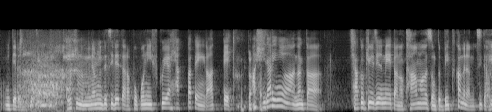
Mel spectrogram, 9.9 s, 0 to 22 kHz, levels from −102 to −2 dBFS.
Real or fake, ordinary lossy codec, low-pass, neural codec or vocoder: fake; none; 7.2 kHz; codec, 16 kHz, 2 kbps, X-Codec, HuBERT features, trained on balanced general audio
